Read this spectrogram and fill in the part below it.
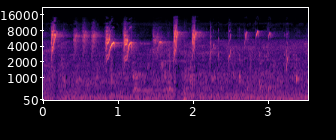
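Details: Training song of a sunbird for caged birds: high thin chirps and sharp upslurred squeaks, at first rapid, then spaced out and fading into softer ticks.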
